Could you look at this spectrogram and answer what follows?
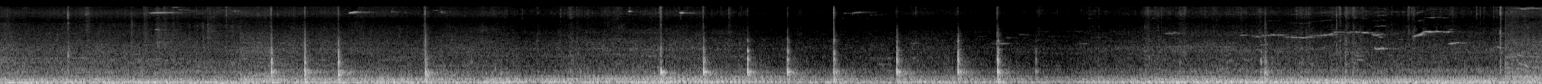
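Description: Cleaver chopping grilled meat on a round chopping block: about a dozen sharp chops between roughly three and ten seconds in, over a steady rumble of street traffic.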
